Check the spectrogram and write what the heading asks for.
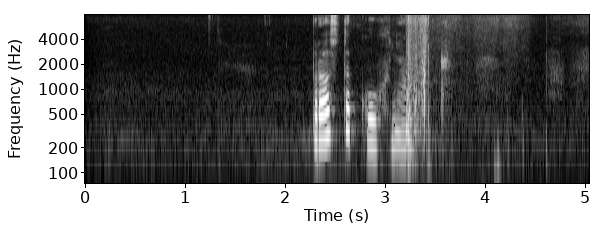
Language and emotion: Russian, neutral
